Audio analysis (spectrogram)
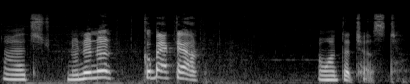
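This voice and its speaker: A woman game streamer chatting casually and informally as she plays, in a halting, rambling way. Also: a little high, no echo, soft background music. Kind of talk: casual live-stream chat while playing.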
